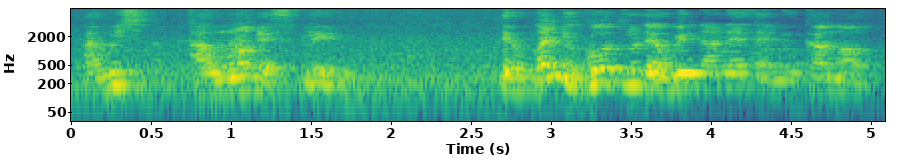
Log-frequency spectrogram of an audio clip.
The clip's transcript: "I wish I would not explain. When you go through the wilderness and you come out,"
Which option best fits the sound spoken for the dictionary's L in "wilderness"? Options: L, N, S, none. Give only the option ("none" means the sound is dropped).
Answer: N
